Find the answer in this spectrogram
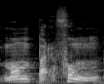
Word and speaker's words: Mon Parfum: línea en monpar cl Mon parfum se escribe así pero se pronuncia mon parfum y no tenga miedo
